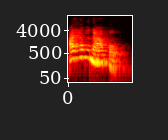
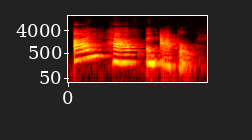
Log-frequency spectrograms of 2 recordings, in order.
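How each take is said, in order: First: The words flow together like one long word. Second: Each word is said separately with small gaps. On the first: The speaker calls it right. "I'm not leaving any space between words" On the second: The speaker calls it wrong. "nobody really speaks like this in English"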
